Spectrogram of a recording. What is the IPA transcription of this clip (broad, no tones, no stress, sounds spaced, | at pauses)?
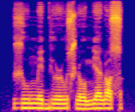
ʒ u m e bʲ u ɹ u s ɳ o mʲ æ ɳ ɒ s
